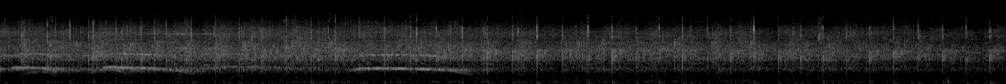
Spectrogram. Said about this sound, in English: We're just going to give you a clap.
